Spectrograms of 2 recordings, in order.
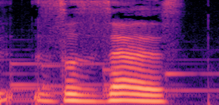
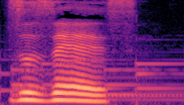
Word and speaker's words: zhuzh: And then today's word is, how you say Zazaz. Zuzez. Wait. Zuz. Alright, so that's spelled Z-H-U-Z-H.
